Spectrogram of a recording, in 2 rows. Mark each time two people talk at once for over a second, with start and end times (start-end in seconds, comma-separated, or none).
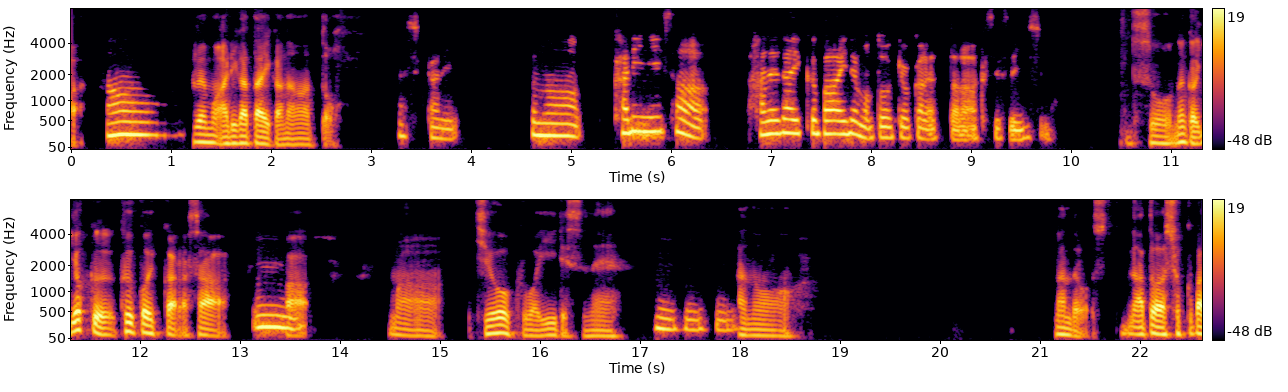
none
